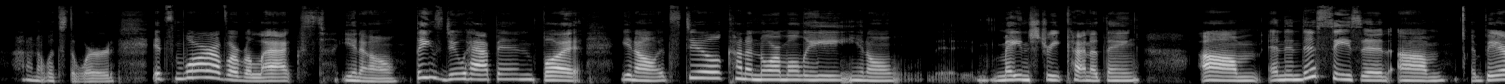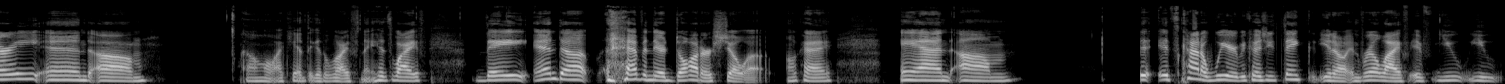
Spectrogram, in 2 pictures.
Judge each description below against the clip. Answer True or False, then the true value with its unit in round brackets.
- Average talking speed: True (155 wpm)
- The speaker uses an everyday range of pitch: True (3.9 semitones)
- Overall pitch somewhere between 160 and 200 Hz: True (190 Hz)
